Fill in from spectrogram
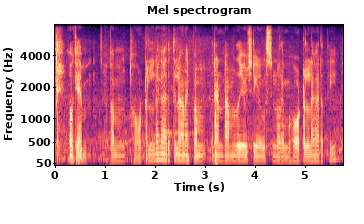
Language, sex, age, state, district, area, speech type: Malayalam, male, 18-30, Kerala, Idukki, rural, spontaneous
